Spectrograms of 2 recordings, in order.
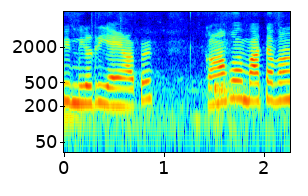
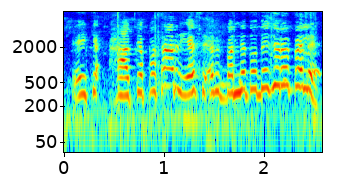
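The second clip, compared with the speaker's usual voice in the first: higher, louder teasing scold; playful scolding; 7 semitones higher, 4 dB louder than usual. Real, not acted. Scolding girl for grabbing food.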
